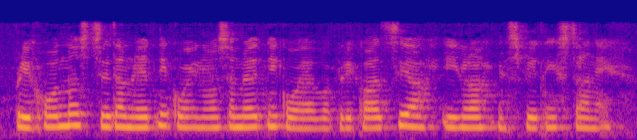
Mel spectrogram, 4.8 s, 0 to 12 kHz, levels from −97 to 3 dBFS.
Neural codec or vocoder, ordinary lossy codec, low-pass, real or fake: codec, 16 kHz, 4 kbps, FunCodec, trained on Chinese and English, 50 frames a second; none; 7.2 kHz; fake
